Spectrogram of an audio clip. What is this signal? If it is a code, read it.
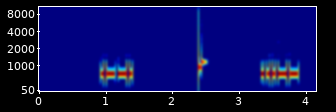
Morse code, heard as a keyed tone, about 27 wpm, 700 Hz. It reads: P 3
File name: Single-Letter-Number-28wpm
